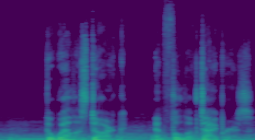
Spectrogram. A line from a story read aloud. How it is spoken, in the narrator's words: With a quiet, brooding confidence, probably whispered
